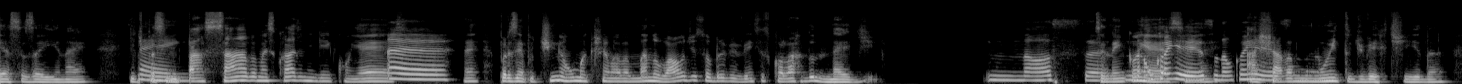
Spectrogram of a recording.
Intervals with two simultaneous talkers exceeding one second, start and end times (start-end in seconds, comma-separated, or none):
10.9-13.3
